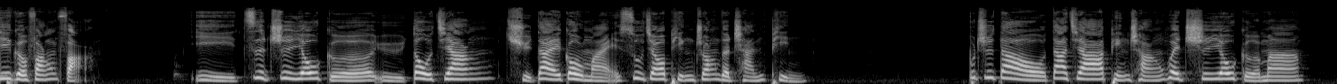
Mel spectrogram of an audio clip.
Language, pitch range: Korean, 190-260 Hz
